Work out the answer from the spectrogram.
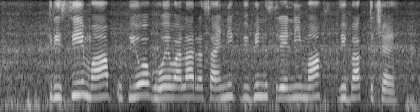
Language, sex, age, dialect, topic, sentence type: Maithili, female, 18-24, Angika, agriculture, statement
